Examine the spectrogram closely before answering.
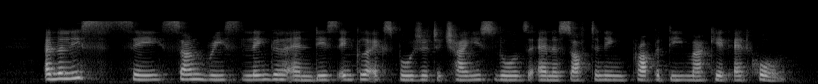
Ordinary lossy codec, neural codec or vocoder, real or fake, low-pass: none; codec, 16 kHz, 0.2 kbps, FocalCodec; fake; none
